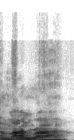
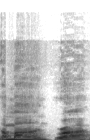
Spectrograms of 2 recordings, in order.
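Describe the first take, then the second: First: "Amon-Ra" run together, louder and higher; quick pronunciation. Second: "Amon-Ra" slowly, split as uh-MON, rah; slow pronunciation. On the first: Co-host showing how the name flows, quick pronunciation. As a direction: say "Amon-Ra" in one quick, punchy go. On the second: Co-host breaking down the first name, slow pronunciation. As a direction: stretch "Amon-Ra" into two slow parts. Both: Shown as a demonstration. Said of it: "We just say it pretty quickly".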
